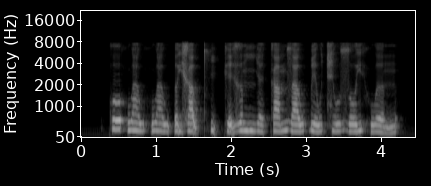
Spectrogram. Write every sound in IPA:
ko˧hwa̤˨˩whwa̤˨˩w ʔə̰˧˨jɣa̰˧˨wt̪ʰḭ˧˨ kḛ˧˨ɣə˧nɲɛ̤˨˩ ka˨˦mza˨˦wɓe˨˦wt͡ɕu˨˦ zo˨˦jhwə˧˩˨n

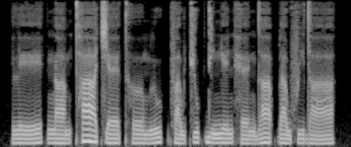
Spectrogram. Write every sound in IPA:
leː˩˧ | ŋaː˩m t̪ʰaː˥˨t͡ɕɛː˩ t̪ʰɤː˩m luː˧˥k̚fa˩w t͡ɕuː˧˥k̚di˩˧ɲeː˧nhɛː˩ŋ daː˥˨p̚ la˧˩wfi˩˧daː˩˧

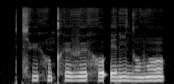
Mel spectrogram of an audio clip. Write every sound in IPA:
t͡sʰyhũkʰøvø hoʔeɾĩ dõvõ

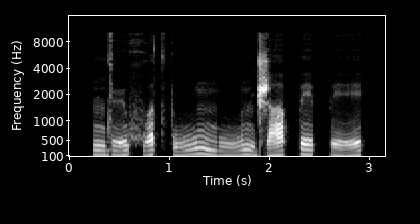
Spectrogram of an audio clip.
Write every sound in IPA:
ndʏː˨˩˦ xʷʌ˩˥t͡sʼuː˩˥mːuː˨˩˦ nd͡ʒa˩˥pːe˦pːe˨˩˦

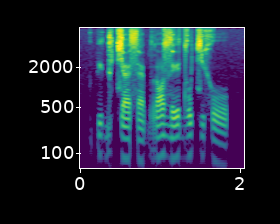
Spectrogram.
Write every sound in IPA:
pʲoɡʲut͡ɕæ sæbrɒ ze do t͡ɕixo

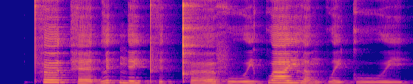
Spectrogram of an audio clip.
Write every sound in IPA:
pʰœː˥t̚hɛː˨t̚lɪ˥k̚ŋe˧j pʰɪ˨k̚ pʰœː˨˥fuː˨˧j kʷaː˥jlɐ˨ŋkʷe˨j kuː˨j

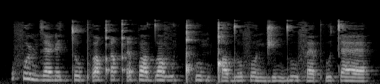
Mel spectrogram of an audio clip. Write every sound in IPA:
foɳnzæ ɳedtopʼo qʼiqʼipɒ d̪ɒvu ǃʰumǃɒ d̪ofo nd͡ʒimd̪ufæ pʼutæ

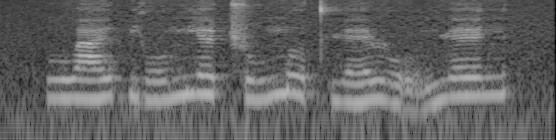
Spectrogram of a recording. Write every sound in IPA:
lwa˧˥ɪ̯ pjo˧˥ʊ̯mjɛ˥ ʈ͡ʂu˧˥mɤ˥˩t̪ʰɥɛ˧˥ ɻo̰˨˩ʊ̯ n̪ɥɛ˥n

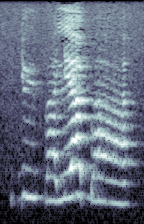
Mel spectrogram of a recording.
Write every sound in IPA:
ɗy ba̤lʲa ba̤

